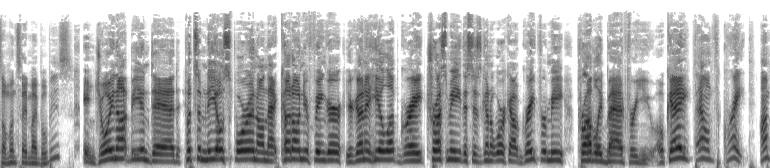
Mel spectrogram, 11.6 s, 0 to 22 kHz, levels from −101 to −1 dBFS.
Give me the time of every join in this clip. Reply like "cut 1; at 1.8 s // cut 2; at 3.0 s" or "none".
cut 1; at 1.2 s

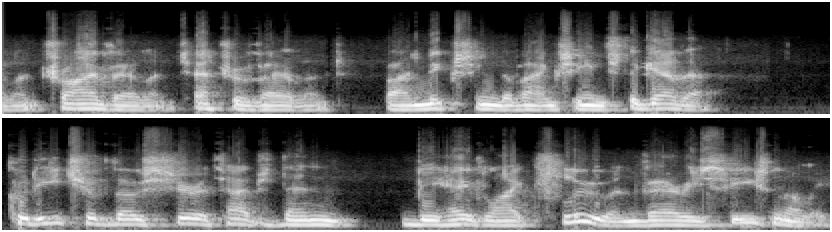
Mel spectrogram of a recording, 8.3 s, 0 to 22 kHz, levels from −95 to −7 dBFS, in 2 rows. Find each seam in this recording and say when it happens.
cut 1; at 4.0 s

